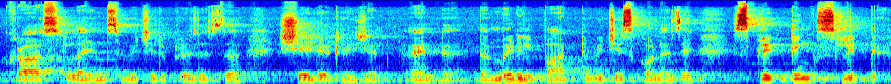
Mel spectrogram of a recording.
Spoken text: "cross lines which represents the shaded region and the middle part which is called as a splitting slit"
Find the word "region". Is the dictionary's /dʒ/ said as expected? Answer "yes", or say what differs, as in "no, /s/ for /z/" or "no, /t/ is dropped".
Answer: yes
